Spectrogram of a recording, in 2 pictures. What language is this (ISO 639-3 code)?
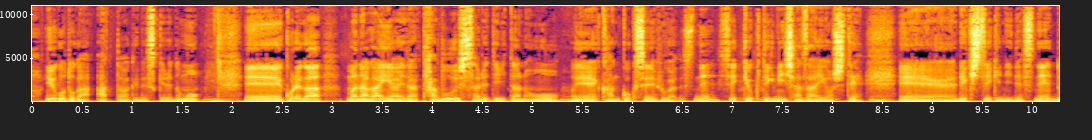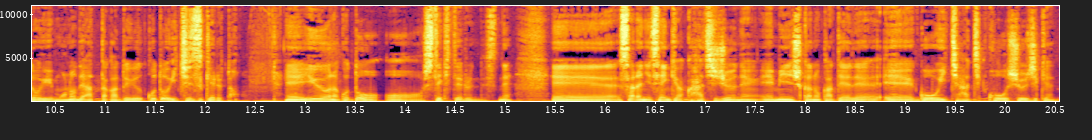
jpn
